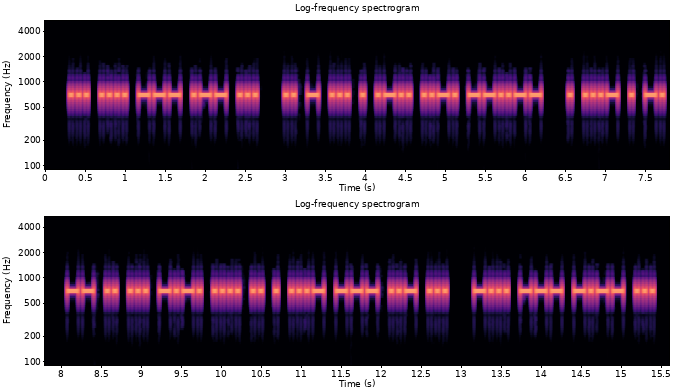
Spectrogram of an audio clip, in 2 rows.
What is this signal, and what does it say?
Morse code, heard as a keyed tone, about 25 wpm, 700 Hz. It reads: SHOWS ITSELF, EVEN MISCHIEVOUS BOYS
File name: Pinocchio / Pinocchio ch8 25 25 ik1hge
